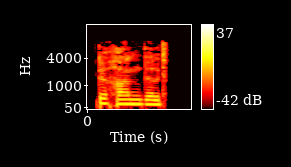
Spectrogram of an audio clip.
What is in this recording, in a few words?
"gehandelt", German; adjectives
